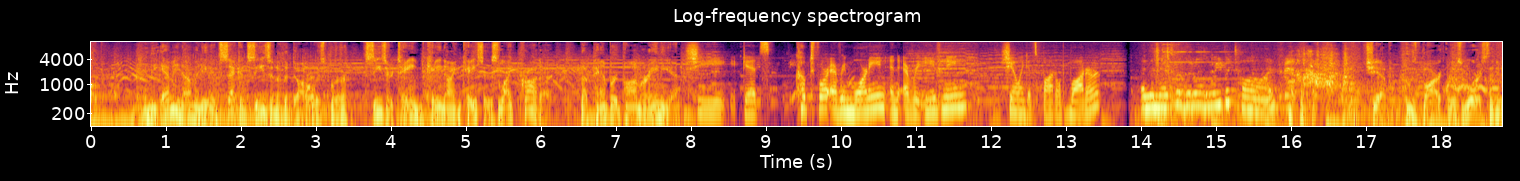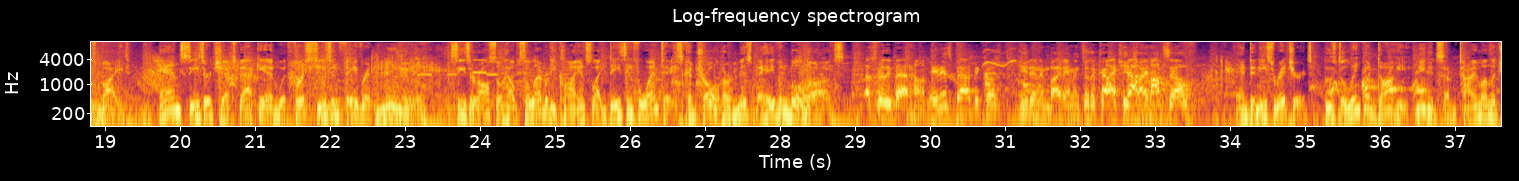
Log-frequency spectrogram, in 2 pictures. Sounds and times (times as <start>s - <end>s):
Music: 0.0s - 37.6s
Speech: 0.7s - 12.8s, 17.0s - 33.5s, 34.1s - 37.6s
Whimper (dog): 23.3s - 24.4s, 35.3s - 36.7s.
